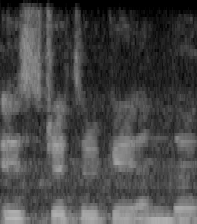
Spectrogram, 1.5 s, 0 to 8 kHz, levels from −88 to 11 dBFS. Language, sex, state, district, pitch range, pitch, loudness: Hindi, female, Bihar, Araria, 195-210 Hz, 205 Hz, -24 LUFS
